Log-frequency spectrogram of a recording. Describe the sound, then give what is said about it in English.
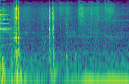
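NASCAR Cup Series race cars roaring, with a couple of sharp whooshing bursts near the start, then a steady low engine rumble holding at a moderate level to the end. Nobody speaks. “Race cars.”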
